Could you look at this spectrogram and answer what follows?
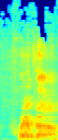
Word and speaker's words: weather: Whereas this one, weather, because you can feel the air after the W, you know it does have an H in there.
